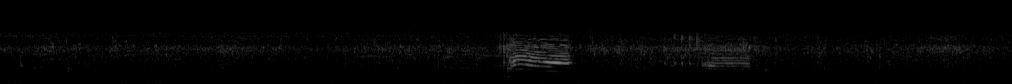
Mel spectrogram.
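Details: J Pod orcas recorded on the Point Robinson hydrophone on 14 December 2021: two loud harmonic pulsed calls, the first rising then falling, the second a quieter stacked call about two seconds later, over steady underwater hiss and a low hum.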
